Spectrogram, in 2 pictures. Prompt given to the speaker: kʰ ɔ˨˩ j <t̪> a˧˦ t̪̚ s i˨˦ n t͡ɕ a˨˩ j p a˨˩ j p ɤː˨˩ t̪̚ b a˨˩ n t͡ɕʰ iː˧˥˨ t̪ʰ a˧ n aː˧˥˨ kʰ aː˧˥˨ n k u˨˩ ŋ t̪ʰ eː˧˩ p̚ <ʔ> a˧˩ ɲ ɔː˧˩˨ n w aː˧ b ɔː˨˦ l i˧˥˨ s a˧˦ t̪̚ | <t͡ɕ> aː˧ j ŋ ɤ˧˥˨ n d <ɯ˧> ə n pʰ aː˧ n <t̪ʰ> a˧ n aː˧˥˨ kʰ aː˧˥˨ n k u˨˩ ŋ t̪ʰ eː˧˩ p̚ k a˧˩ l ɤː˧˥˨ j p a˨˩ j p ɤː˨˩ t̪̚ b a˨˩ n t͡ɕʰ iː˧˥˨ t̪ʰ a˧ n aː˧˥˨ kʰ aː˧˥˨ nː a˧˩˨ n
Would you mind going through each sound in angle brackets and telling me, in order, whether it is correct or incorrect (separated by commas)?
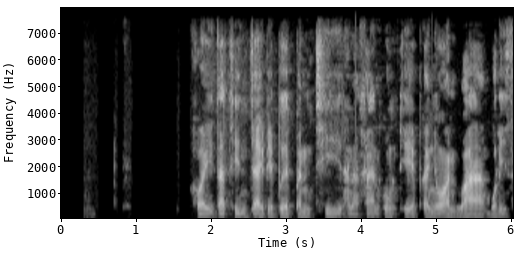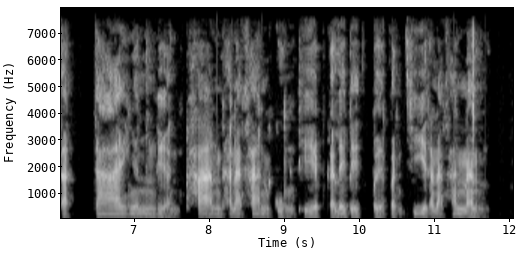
correct, incorrect, correct, incorrect, correct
